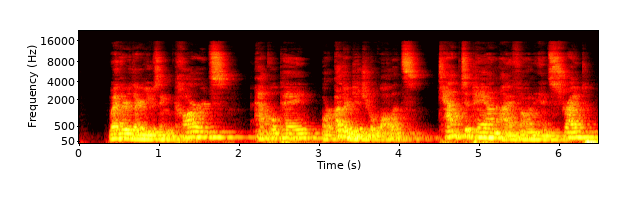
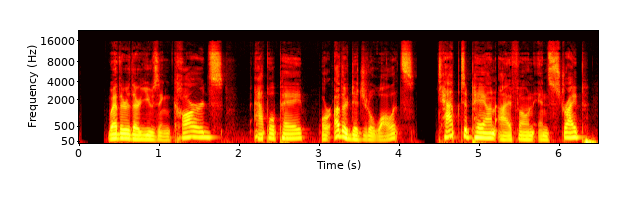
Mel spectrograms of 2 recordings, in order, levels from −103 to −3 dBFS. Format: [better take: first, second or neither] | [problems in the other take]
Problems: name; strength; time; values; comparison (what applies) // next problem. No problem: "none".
second | off-mic speech; far // room echo; noticeable; dies away in 0.9 s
